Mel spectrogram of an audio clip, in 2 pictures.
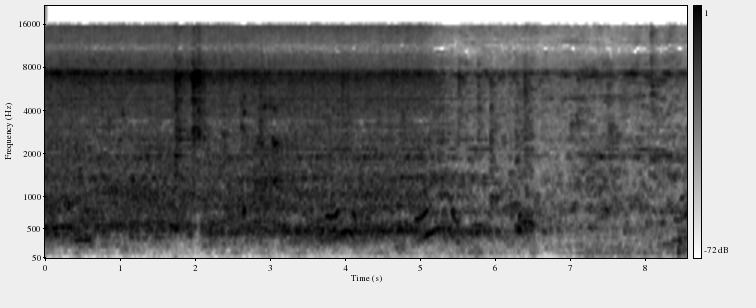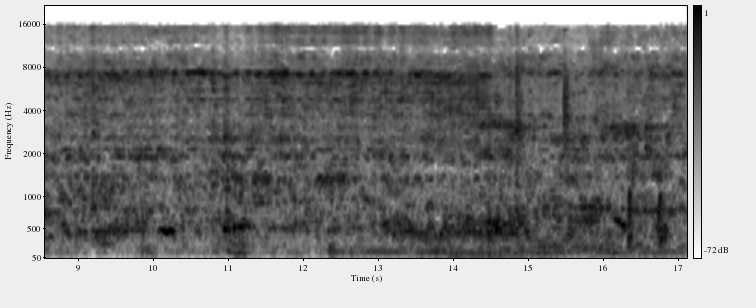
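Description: Handheld electric hair dryer blowing steadily as it dries a wet puppy's fur: a continuous airy whoosh that gets a little quieter after about six seconds.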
